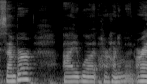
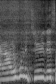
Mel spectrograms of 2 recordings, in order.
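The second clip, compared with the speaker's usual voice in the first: higher, stammered mock-tearful plea; retold crying protest; 7 semitones higher, 4 dB louder, faster than usual. Patient to technician before the iodine, mock tearful. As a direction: act out a tearful refusal, pitched up. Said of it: "I'm crying".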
